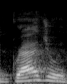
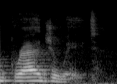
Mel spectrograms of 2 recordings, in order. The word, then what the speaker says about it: graduate: usage is different gradually uate is a verb so he will graduate but graduate we take the last syllable and we make it an it sound graduate it becomes a noun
